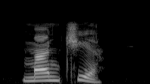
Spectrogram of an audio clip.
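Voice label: tlacochahuaya, Zapotec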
